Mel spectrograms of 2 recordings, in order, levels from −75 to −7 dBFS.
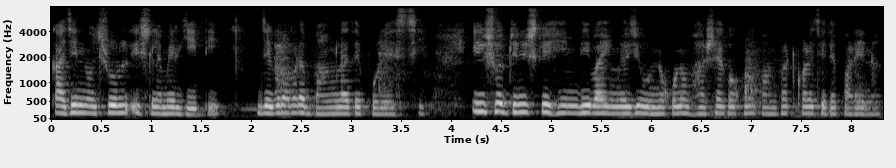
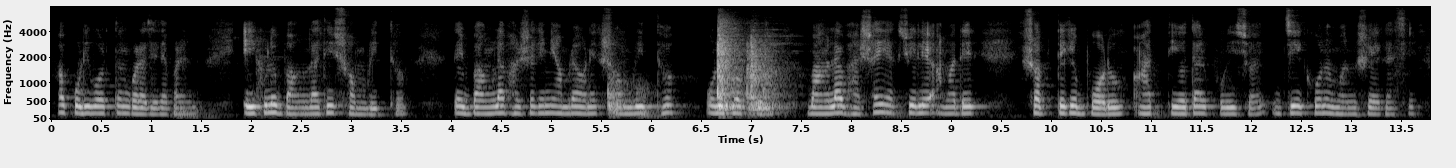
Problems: none marked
